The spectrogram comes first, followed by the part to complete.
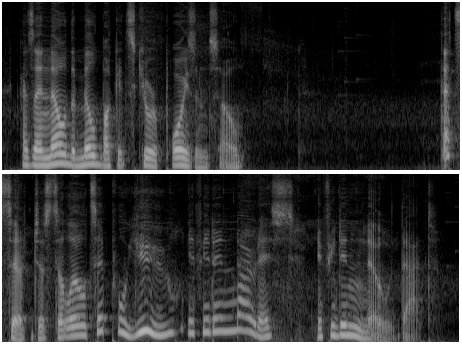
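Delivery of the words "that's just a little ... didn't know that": attempted put-on English accent. Giving viewers a tip while playing a game, in an attempted english accent. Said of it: "I'm trying to do an English accent".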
